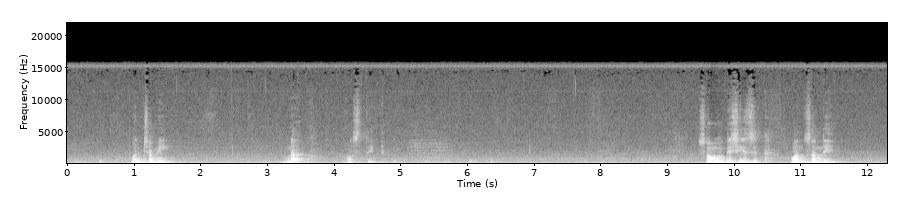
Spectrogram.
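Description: A man speaks in short, slow phrases, as if teaching.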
